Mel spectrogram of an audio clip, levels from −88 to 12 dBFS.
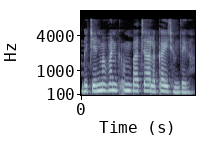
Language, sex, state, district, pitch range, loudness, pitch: Wancho, female, Arunachal Pradesh, Longding, 200-240 Hz, -13 LUFS, 220 Hz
